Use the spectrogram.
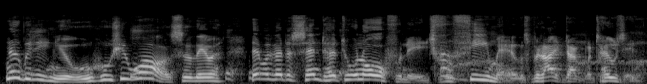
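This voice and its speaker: An actor playing an eccentric, blustering old English gentleman professor in a radio drama, with a grandiose, old-fashioned way of talking. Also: sits high, sing-song, normal speed. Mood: breezy, dramatic. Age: older. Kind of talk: full-cast radio dramatisation.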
